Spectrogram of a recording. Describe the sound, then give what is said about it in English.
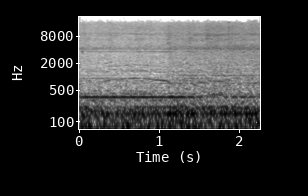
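A steady, loud airplane engine drone with a low rumble and a constant humming tone, recorded aboard a flight to Orlando International Airport, while a baby's crying stays faint and mostly buried beneath it. “Well, the engine sounds louder than the actual baby, doesn't it?”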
